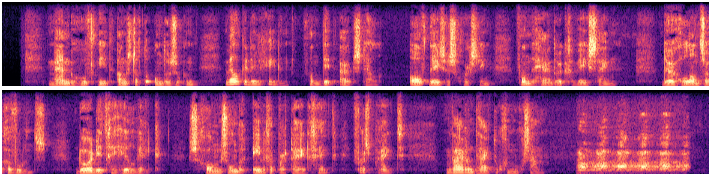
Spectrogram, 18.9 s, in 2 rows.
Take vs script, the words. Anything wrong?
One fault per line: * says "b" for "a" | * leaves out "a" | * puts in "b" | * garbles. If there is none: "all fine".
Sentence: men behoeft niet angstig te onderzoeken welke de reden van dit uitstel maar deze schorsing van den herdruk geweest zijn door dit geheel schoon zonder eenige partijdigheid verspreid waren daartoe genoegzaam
* says "of" for "maar"
* puts in "de hollandsche gevoelens"
* puts in "werk"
